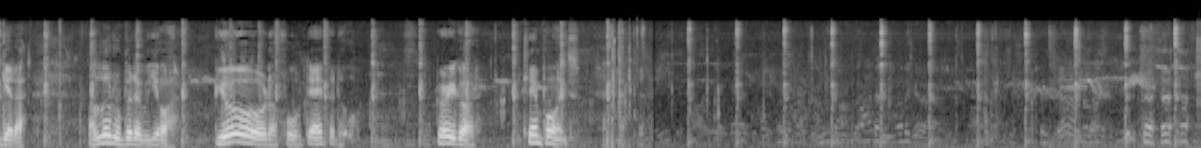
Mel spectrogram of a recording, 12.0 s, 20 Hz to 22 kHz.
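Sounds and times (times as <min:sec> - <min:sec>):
sharp clicks: 0:01.4 - 0:12.0
people talking in background: 0:05.8 - 0:12.0.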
